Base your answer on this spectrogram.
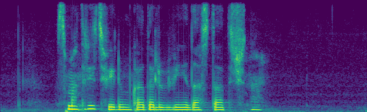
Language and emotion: Russian, neutral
